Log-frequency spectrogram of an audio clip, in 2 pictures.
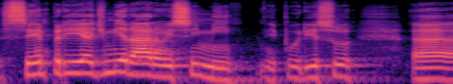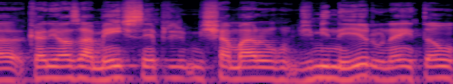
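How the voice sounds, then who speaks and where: The speaker has a Minas Gerais accent and ordinary pitch variation. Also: man. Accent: keeps his Minas Gerais. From Minas Gerais, Brazil (Varginha). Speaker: robotics educator. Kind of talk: podcast interview. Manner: halting, many fillers.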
